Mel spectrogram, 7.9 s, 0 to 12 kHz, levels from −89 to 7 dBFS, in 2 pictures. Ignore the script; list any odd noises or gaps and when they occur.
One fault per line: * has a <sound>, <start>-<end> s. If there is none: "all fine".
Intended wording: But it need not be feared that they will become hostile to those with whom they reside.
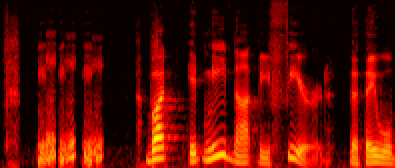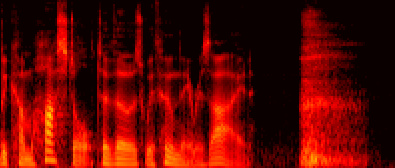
* has a laugh, 0.4-1.0 s
* has a sigh, 6.9-7.6 s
